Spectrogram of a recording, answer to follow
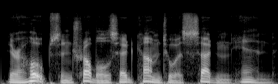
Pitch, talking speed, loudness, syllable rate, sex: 95 Hz, 215 wpm, -19 LUFS, 5.0 syllables/s, male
